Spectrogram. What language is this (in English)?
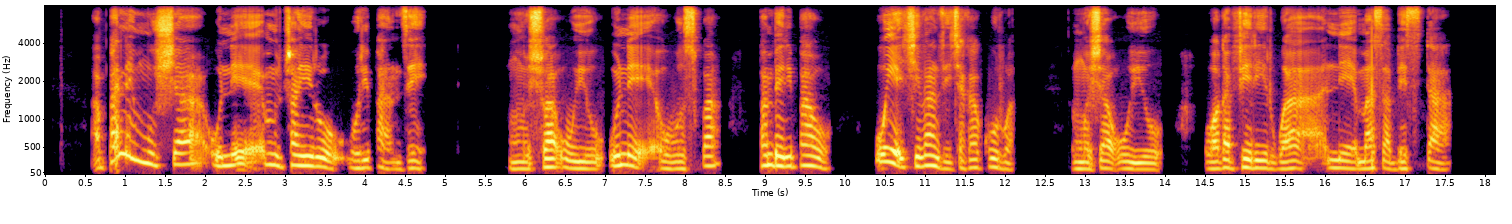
Shona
